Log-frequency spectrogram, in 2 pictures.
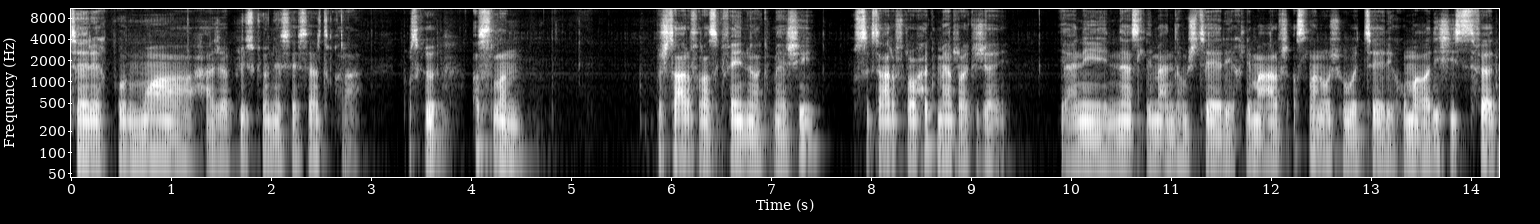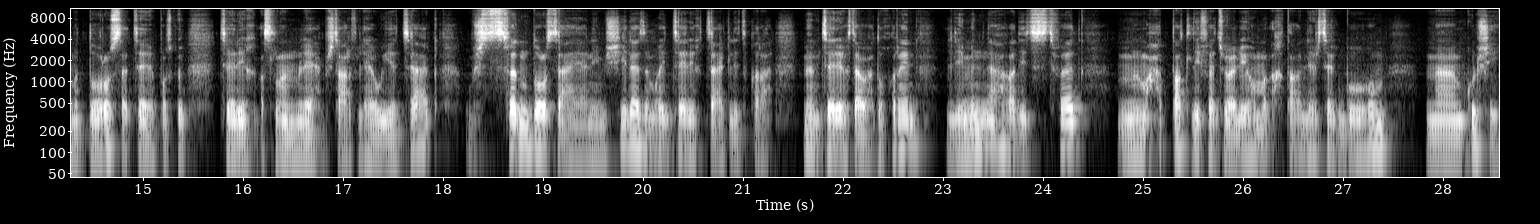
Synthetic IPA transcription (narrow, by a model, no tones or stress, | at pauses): t̪ʰːæɾixboɾmwæħaʒːabluskənæsesæɾt̪ə̥qɾˤɑ | b̥ɑskə | ʔɑsˤlɑn | b̥æʃt̪əʕɾəfɾˤɑsə̥kfæjənækmæʃi | wɑsːək̚t̪əʕɾəfɾˤuħəkmæɾˤːɑkʒæj | jaʕniənːæslimæʕənd̪hʊmʃt̪ʰæɾixlimæʕɾˤəfʃʔɑsˤlɑnwæʃhʊwːæt̪ʰːæɾixwmæɣæd̪iʃjəst̪fæd̪mənəd̪ˤːoɾust̪aʕət̪ːæɾixbɑɾskət̪ːæɾixʔɑsˤlɑnmliħbæʃt̪əʕɾəfəlhæwəjːat̪ʰːaʕəkwbæʃt̪ə̥st̪fæd̪mənd̪ˤːoɾust̪aʕajaʕnimʃilæzəmɣid̪̚t̪ːæɾixt̪aʕəklːit̪ə̥qɾɑhməmt̪ːæɾixt̪aʕwaħəd̪ʊxɾinlːimənːəhɣæd̪it̪ə̥st̪fæd̪ | məəlmɑħɑt̪ˤːɑt̪lifæt̪uʕlihʊmːəlʔɑxt̪ˤɑʔlːiɾt̪ækəbuɦʊm | mkʊlːʃi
